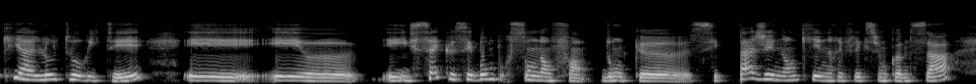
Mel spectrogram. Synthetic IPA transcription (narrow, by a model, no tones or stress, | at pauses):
kʲʰialot̪ɔʁit̪eeː | ø | eilsɛkəsɛbɔ̃puʁsɔ̃nɑ̃fɑ̃d̪ɔ̃køsɛpaʒenɑ̃kʰʲiɛynʁeflɛksjɔ̃kɔmsa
